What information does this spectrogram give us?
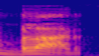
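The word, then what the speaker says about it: blur: করে না এর ক্ষেত্রে ফাস্ট নিয়ম ইউ এর পরে যদি আর থাকে ছোট ওয়ার্ডের ক্ষেত্রে যেমন দেখো ব্লার এখানে ইউ এর জন্য সাউন্ড চেক করবই না কেন আমরা জানি ইউ এর পরে আর আছে ইউ এর পরে আর থাকলে ইউ আর একত্রে আর সাউন্ড দেই তাই রুলস চেক করার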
